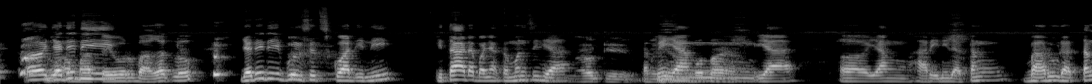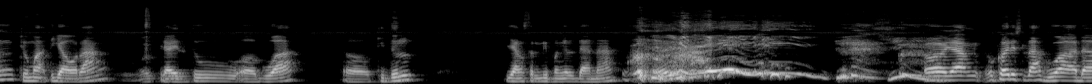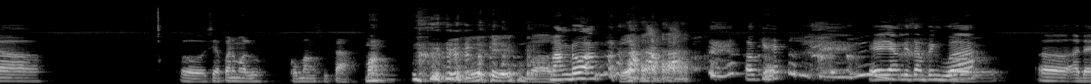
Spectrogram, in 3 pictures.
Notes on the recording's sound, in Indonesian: Mohon maaf atas kualitas audio kami yang ngawur, namanya juga perdana.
